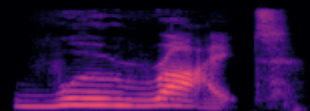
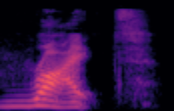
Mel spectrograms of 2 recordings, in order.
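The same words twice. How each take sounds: First: The word begins with a W sound. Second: The word begins with an R sound. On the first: The speaker calls it wrong. "We don't say write" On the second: The speaker calls it right. "No, the word is write. So that W is what we call a silent letter"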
